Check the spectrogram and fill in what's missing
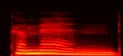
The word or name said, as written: commendingly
